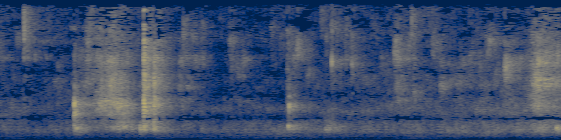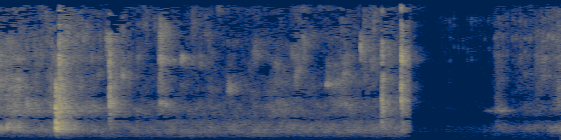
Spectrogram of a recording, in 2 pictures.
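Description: A serving spoon scraping and knocking against a pan and plate while soft, moist cooked macaroni is scooped out and set down, a handful of short clicks and scrapes. The sound cuts off suddenly near the end.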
